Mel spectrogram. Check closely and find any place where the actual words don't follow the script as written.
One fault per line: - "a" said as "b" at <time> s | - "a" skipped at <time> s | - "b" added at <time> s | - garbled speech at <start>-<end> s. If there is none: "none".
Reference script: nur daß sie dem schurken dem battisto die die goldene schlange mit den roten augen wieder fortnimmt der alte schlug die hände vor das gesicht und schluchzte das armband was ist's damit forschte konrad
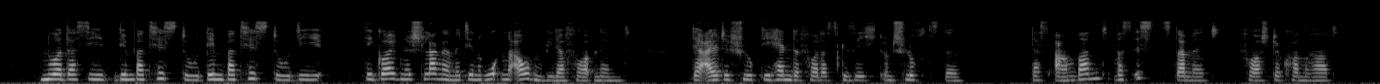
- "schurken" said as "battisto" at 1.3 s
